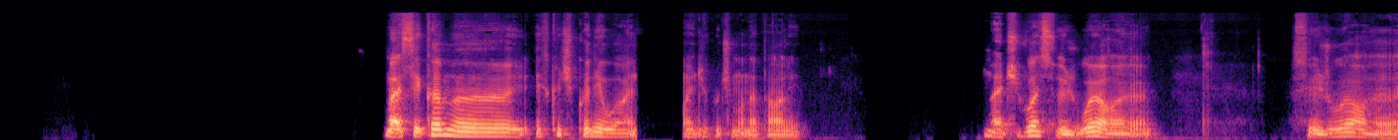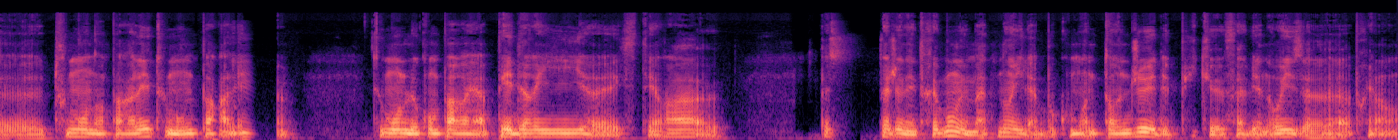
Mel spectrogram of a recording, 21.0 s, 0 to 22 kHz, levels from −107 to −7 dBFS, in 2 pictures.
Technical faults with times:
4.77-5.15 long network dropout
11.95-12.29 short concealed packet loss
12.31-12.59 long network dropout
16.73-17.11 long network dropout

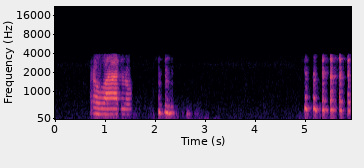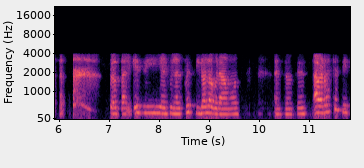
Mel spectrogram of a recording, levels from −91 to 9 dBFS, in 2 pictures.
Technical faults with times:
0.00-11.84 GSM full-rate codec

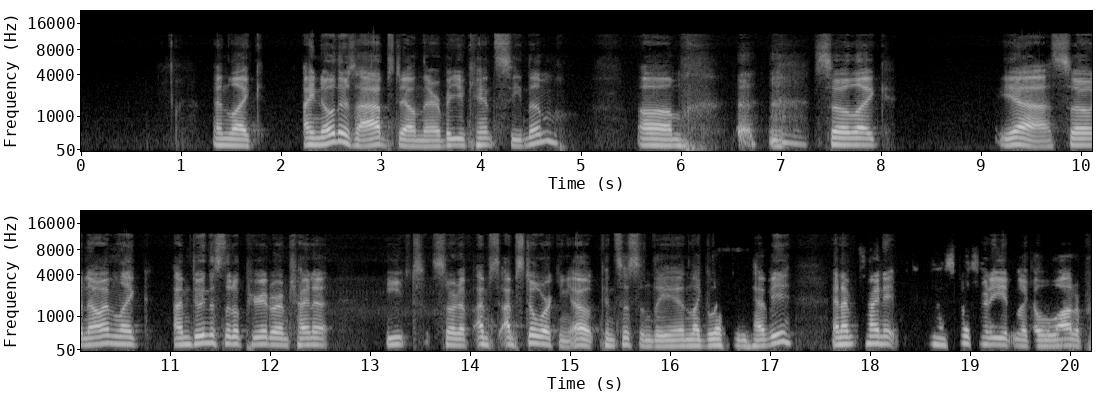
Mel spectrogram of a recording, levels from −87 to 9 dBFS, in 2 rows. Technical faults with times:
11.77-14.20 timecode bleed
16.44-16.99 speech suppressed in double talk
17.85-19.67 speech suppressed in double talk

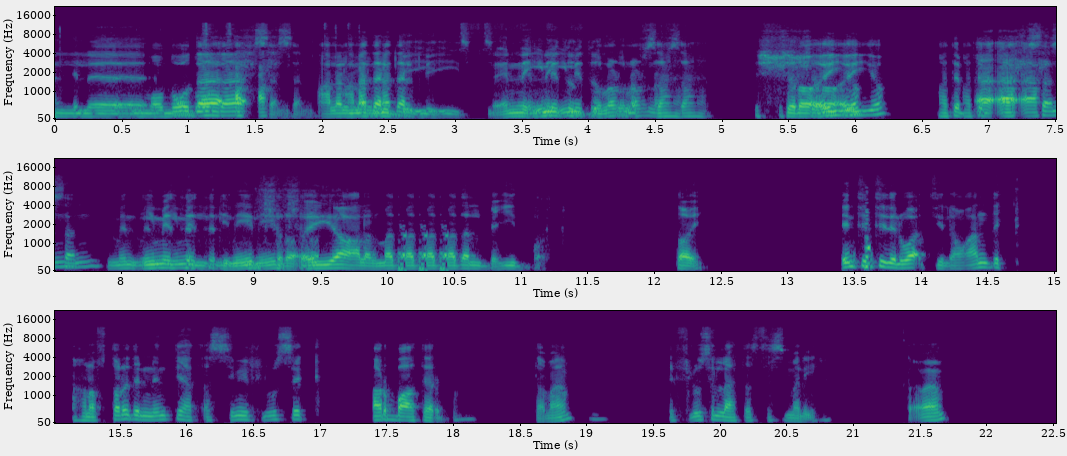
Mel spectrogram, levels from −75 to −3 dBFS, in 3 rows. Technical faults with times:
0.00-9.48 doubled audio track
10.07-10.54 repeated frames
13.57-13.70 repeated frames

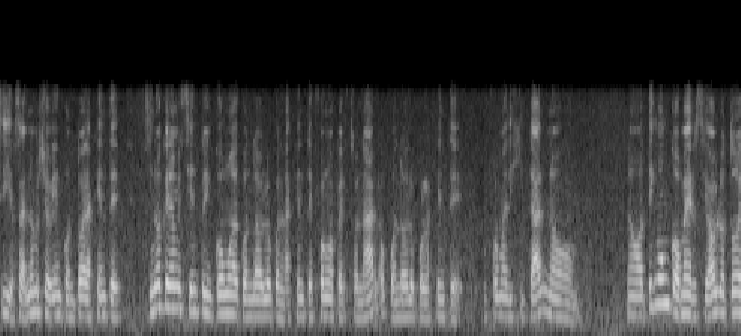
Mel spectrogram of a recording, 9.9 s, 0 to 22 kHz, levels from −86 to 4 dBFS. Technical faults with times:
1.79-1.93 comfort noise in place of the background
6.35-6.45 comfort noise in place of the background

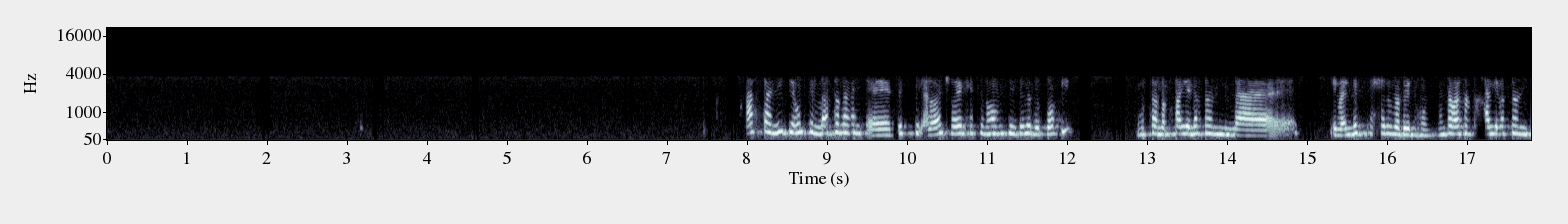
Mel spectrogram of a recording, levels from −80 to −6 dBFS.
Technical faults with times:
0.00-17.80 tandem speech coding

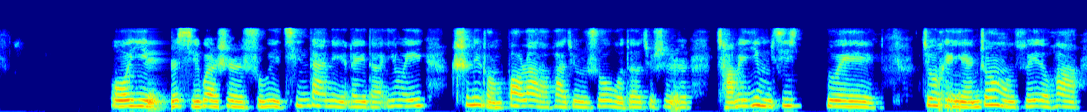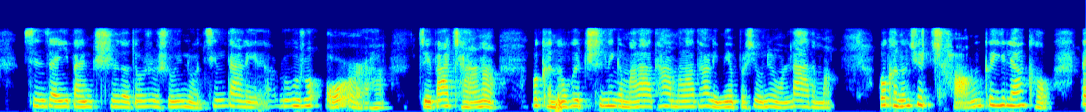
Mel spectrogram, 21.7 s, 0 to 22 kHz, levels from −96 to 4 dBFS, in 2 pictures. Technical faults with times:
0.00-21.73 Bluetooth LC3 compression
1.48-1.73 lost LE Audio frames
6.71-6.81 lost LE Audio frames
9.38-9.61 lost LE Audio frames
13.45-13.51 lost LE Audio frames
16.36-16.49 lost LE Audio frames

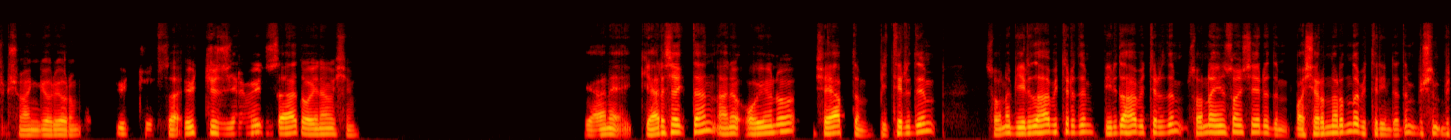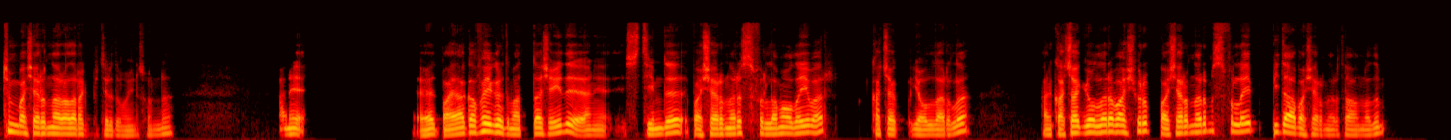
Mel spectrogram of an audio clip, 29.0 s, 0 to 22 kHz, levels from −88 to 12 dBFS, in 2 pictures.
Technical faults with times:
none

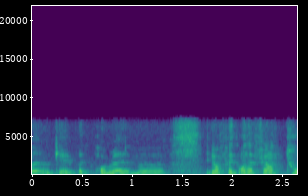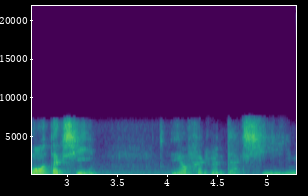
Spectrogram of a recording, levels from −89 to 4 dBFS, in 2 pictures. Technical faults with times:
4.33-5.29 AMR rate drop

